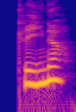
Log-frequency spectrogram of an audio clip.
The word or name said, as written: griner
